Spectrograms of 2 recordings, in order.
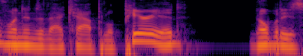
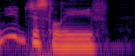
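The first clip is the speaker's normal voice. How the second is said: very calm, polite, quiet voice; 2 semitones lower, 6 dB quieter than usual. Retelling how a security guard told the Buffalo guy to leave, imitating a calm request. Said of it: "Very calmly".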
